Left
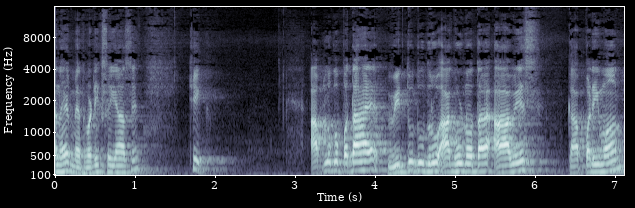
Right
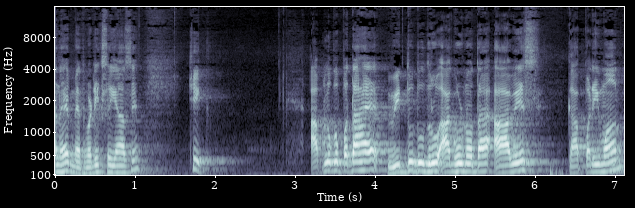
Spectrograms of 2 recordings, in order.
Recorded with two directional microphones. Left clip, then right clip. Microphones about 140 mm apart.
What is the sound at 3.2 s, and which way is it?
A man's voice, 20° right (ahead or behind).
